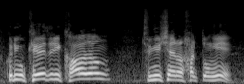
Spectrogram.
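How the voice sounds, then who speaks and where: A man's voice: sits high, fast talker, lo-fi sound. A man giving an impassioned outdoor interview, pressing his points by repeating the same words again and again. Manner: insistent, hammers key words again and again. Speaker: interviewee, political commentator. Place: outdoors in a city.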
